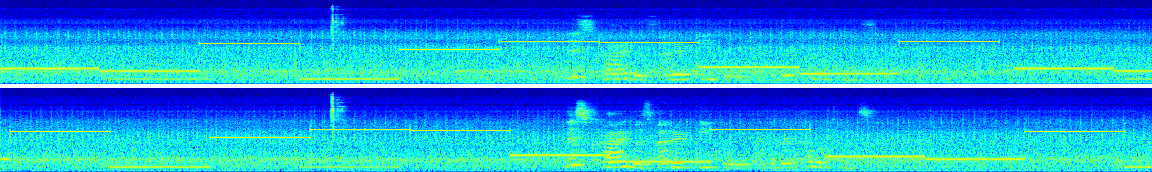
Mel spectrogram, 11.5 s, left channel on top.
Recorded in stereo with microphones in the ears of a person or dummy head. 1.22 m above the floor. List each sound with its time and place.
3.3 s scissors: 30° right (ahead or behind), 1.4 m
5.6 s a woman speaking: 60° right (ahead or behind), 5.5 m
